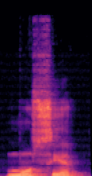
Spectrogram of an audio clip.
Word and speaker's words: monsieur: person by mr mosia n is silent so you can pronounce it as monsieur hamel had said that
